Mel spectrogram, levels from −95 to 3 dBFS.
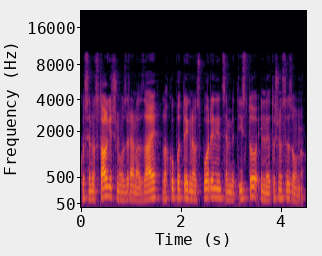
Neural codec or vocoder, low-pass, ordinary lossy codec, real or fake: none; 9.9 kHz; none; real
